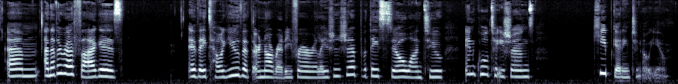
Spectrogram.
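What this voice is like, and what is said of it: Stuffy, congested nasal voice. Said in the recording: “I sound like my nose is super stuffy. I guess I have allergies.”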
